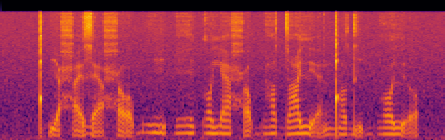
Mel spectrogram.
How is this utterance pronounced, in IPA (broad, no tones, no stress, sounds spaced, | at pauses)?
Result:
ǃʼ ḭ ħ æ̰ z æ̰ ħ ɔ̰ bʱ i | ɦ ɪ ɡ ɔ j æ ħ ɔ̰ bʱ ɪ dˤ i lʲ a̰ ŋ͡ǃ ɔ d ḭ bʱ ɔ lʲ ɔ̰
